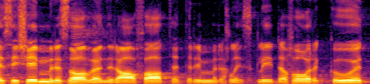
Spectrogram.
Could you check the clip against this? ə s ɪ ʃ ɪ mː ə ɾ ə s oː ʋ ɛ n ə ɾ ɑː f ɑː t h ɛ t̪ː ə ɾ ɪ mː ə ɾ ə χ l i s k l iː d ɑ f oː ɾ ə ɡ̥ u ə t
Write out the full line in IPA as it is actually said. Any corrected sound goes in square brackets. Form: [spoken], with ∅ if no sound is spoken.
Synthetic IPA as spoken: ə s ɪ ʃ ɪ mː ə ɾ ə s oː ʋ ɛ n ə ɾ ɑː f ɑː t h ɛ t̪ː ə ɾ ɪ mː ə ɾ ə χ l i s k l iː d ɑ f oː ɾ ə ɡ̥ u ə t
